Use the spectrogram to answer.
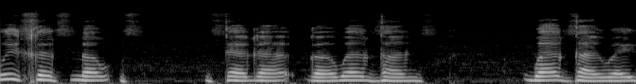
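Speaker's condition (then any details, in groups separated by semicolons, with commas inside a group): Cerebral palsy; affects voice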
